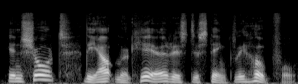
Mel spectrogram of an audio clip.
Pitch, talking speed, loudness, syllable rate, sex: 130 Hz, 160 wpm, -18 LUFS, 5.2 syllables/s, male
